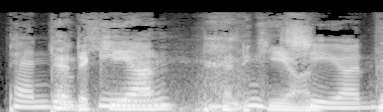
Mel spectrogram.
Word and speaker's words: pandocheion: He's using pandocheion. Is that how you'd probably pronounce it? – Pandocheion. – That's probably more Latin, huh? – Pandocheion. – Pandocheion.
